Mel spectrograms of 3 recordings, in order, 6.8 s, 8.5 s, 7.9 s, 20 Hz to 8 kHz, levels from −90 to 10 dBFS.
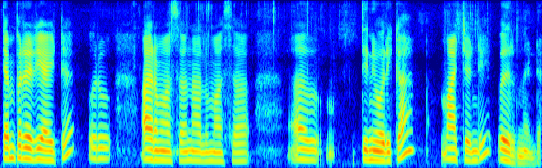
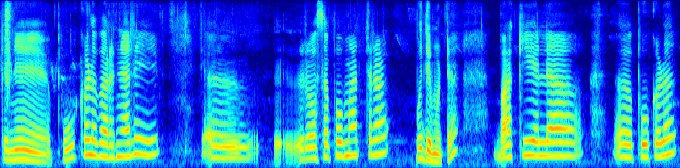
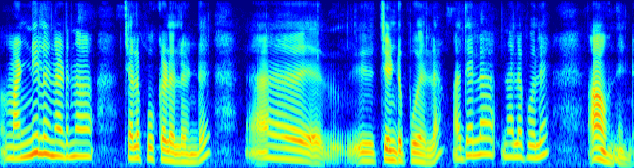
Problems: none marked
